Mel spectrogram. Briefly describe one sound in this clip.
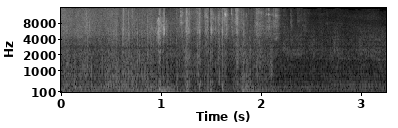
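Explosions boom and debris crashes nearby.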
